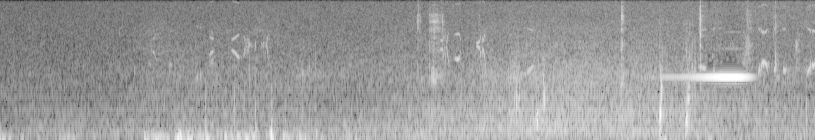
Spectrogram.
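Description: Handling clicks and rustling, with a few short high chirps around the middle, then a single loud, steady electronic beep lasting nearly a second near the end.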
